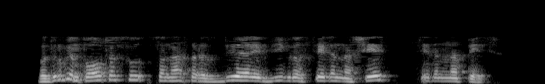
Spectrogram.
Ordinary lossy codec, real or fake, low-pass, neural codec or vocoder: MP3, 16 kbps; fake; 3.6 kHz; codec, 16 kHz, 4 kbps, FunCodec, trained on Chinese and English, 50 frames a second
